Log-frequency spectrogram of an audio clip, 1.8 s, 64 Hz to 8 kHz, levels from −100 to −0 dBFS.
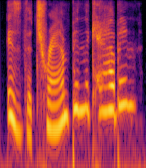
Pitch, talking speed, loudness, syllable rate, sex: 285 Hz, 195 wpm, -15 LUFS, 5.0 syllables/s, female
